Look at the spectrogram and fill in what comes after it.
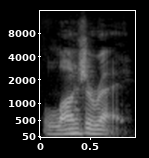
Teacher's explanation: the word has three syllables and the stress is on that third syllable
